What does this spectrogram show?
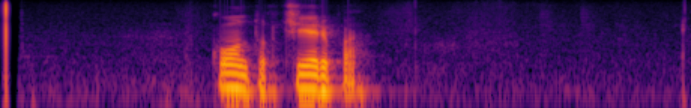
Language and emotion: Russian, neutral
